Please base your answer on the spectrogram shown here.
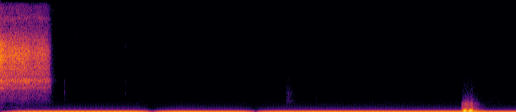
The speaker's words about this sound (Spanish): A ver, ¿otra vez el grave? Ajá. Escuchen.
